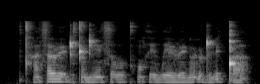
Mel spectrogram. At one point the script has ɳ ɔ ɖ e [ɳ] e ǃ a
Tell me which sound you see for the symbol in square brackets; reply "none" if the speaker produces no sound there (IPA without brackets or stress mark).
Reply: ɳ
